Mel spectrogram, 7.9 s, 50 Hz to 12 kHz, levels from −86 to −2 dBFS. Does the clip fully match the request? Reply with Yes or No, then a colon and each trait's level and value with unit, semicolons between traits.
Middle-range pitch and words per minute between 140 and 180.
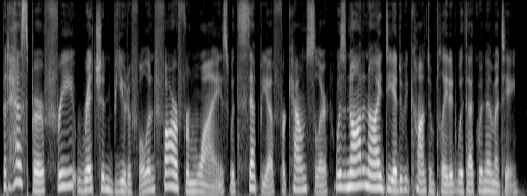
Yes: medium, 175 Hz; average, 175 wpm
